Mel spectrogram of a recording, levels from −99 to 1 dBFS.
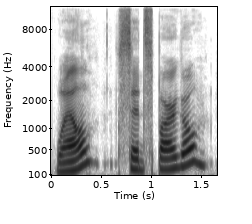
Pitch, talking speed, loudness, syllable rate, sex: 195 Hz, 110 wpm, -15 LUFS, 3.5 syllables/s, male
